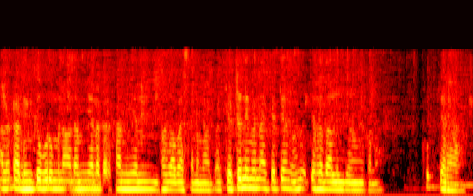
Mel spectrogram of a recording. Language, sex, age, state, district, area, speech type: Santali, male, 45-60, Odisha, Mayurbhanj, rural, spontaneous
